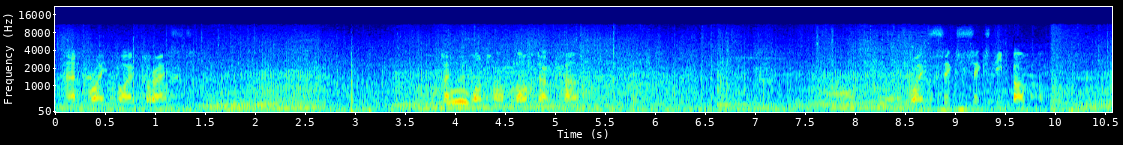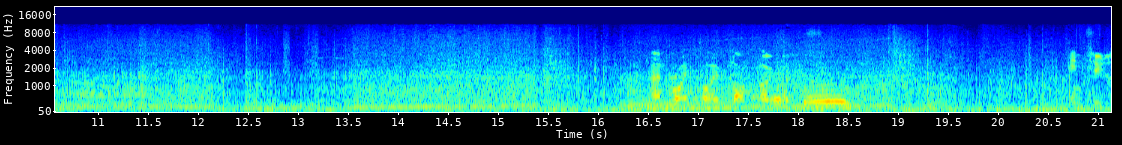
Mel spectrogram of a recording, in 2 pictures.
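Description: Tyres crunch and rumble over loose gravel.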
